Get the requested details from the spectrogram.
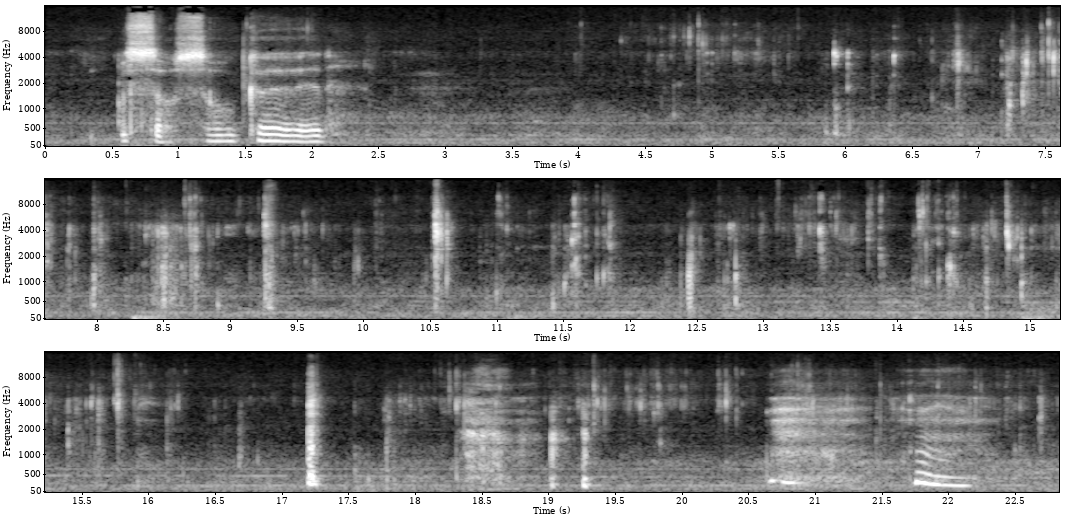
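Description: Sticky meat tears and squelches between fingers.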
